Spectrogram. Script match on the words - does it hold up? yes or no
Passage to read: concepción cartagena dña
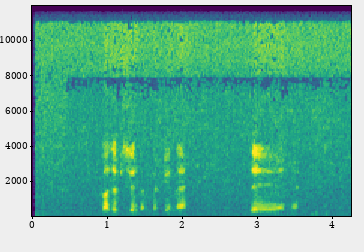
yes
